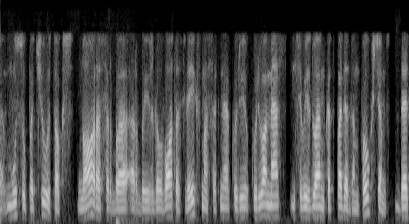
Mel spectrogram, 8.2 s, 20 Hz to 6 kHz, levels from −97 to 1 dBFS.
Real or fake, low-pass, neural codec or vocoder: real; 5.4 kHz; none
